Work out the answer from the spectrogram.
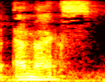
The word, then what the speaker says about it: Mx: it so for pronunciation mx is pronounced like mix like you're mixing things together so it's mixed sequel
